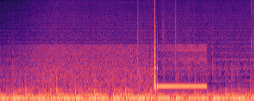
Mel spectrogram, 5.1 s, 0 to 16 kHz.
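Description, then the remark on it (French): A telephone line tone sounds for about a second after a few sharp clicks, as a random number is dialed for a OneFM radio call-in game where the phone is left to ring exactly three times, cutting through a steady low rumbling background, with no one speaking. “Je vais appeler maintenant un numéro au hasard et laisser le téléphone sonner exactement 3 fois, 3 bips.”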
